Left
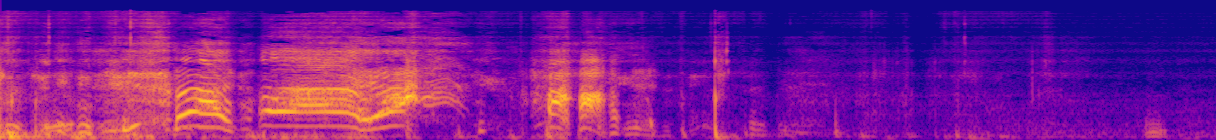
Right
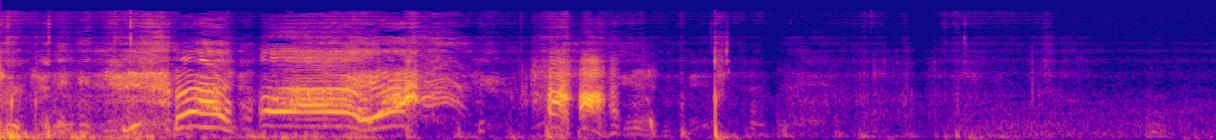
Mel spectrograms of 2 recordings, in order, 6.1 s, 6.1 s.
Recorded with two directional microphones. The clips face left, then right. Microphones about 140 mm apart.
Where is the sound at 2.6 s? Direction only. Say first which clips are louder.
Left 1 dB; 35° left (ahead or behind).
